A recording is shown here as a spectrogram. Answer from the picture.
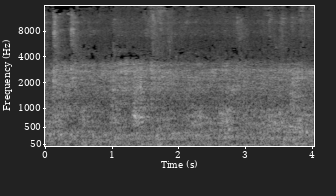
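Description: Small plastic suitcase wheels rumbling steadily over a hard tiled floor, along with other wheeled luggage rolling nearby.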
